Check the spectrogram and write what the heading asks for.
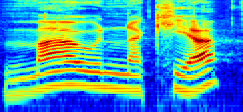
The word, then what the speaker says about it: Mauna Kea: So Mauna Kea. That's how you say it. New paragraph. Insert. Online pictures. And I forgot how to spell Mauna Kea.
